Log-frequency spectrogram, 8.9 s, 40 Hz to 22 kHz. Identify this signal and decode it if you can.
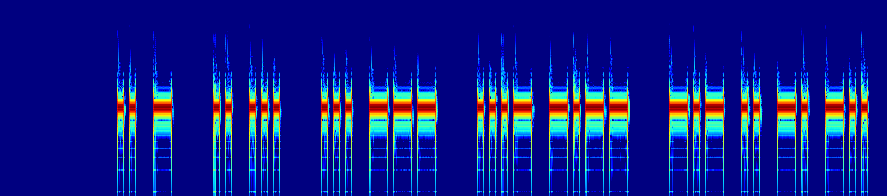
Morse code, heard as a keyed tone, about 20 wpm, 700 Hz. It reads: IT IS SO VY KIND
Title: Sentences from Top 300 Words and Abbreviations 20wpm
